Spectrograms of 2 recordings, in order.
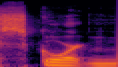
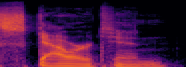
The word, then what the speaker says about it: Scourton: It's Nick Scorton, not Nick Scourton at Texas A&M.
